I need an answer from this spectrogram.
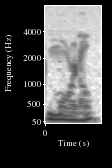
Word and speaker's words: Mortl: Alisa thank you it's it's mortal thatd too easy it's it is relatively easy but it's we lost a vow somewhere in my family Jean Pool in Austria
